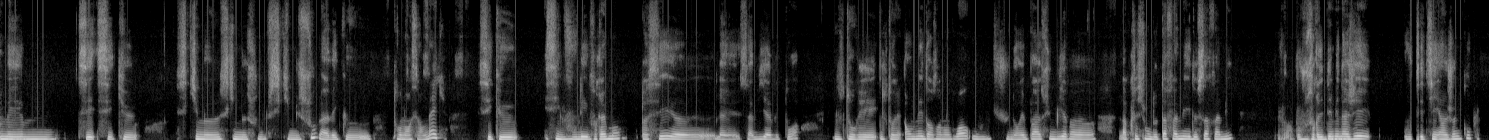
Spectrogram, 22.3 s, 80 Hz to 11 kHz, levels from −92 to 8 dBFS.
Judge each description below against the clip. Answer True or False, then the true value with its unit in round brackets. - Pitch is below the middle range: False (180 Hz)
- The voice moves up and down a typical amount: False (1.8 semitones)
